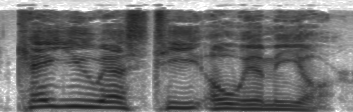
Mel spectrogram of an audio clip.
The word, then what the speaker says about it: Kustomer: And then there's this last one called Customer, but spelled with a K. Kustomer.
